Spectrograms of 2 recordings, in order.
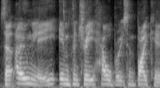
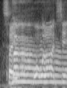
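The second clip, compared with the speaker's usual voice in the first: announcer voice; 8 semitones higher, 9 dB louder than usual. Real, not acted. Announcing the chat question aloud.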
